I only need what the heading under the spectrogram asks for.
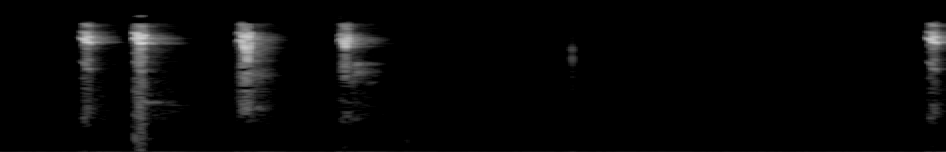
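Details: Young female Bananaquit giving short, piercing, high-pitched chips. Four come in quick succession within about two seconds, then a pause of over three seconds before a fifth. The background is silent.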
